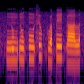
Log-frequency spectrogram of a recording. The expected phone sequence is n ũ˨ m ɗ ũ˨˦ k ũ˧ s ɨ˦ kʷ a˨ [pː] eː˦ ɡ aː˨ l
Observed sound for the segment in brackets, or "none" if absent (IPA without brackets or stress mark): p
